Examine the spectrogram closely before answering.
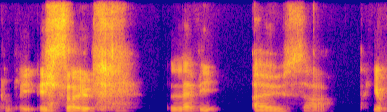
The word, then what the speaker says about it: Leviosa: So Leviosa, you're pronouncing it wrong. Going. So do you see how we're making that same mouth shape? Leviosa.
